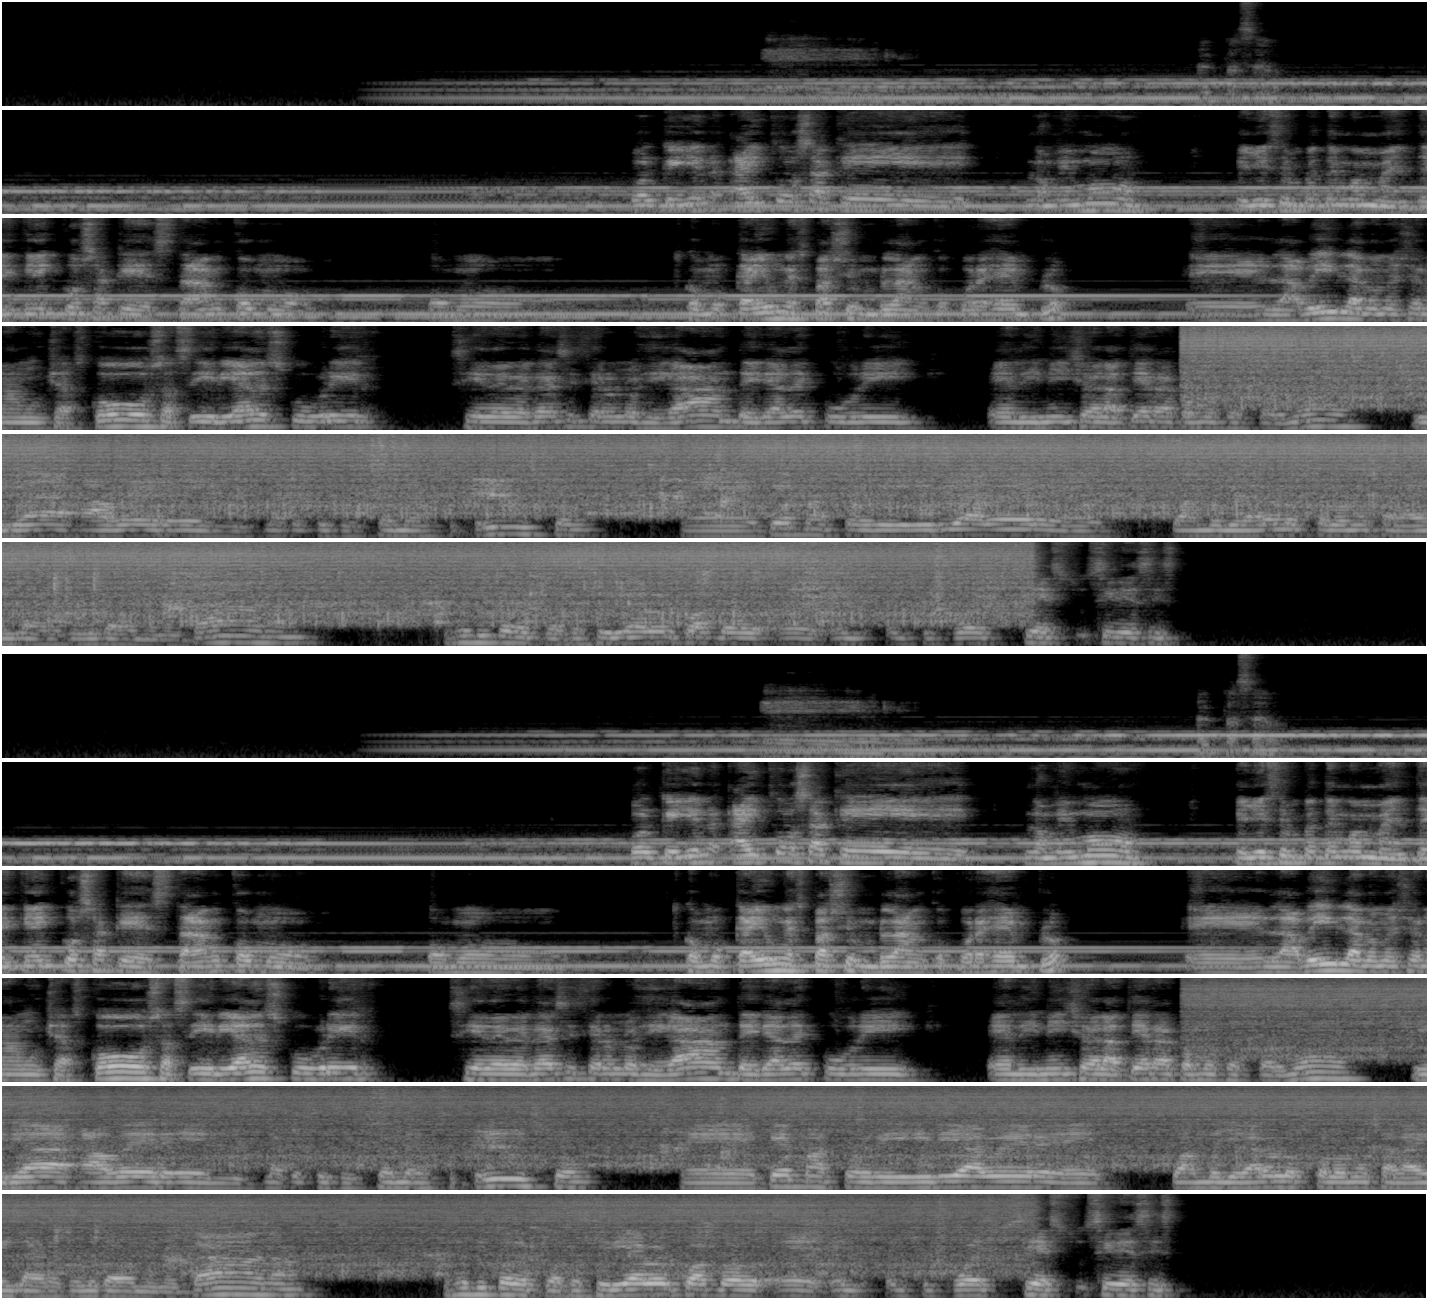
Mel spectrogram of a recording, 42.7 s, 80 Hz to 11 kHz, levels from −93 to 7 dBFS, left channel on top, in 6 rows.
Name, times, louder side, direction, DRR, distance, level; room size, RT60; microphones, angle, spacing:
sound 1, 1.9-20.9, right 1 dB, 15° left, 0.3 m, -39 dB
voice 1, 3.8-4.7 6.0-6.4 10.3-12.9 13.3-15.8 16.4-17.1 17.7-19.6 20.2-23.2 23.6-26.0 26.3-28.2 28.4-31.4 31.9-34.0 34.4-37.2 37.8-41.5, right 5 dB, 70° right, 0.4 m, -32 dB
sound 2, 27.3-40.8, left 7 dB, 65° left, 0.5 m, -31 dB
2.2 x 2.1 x 3.2 m
head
